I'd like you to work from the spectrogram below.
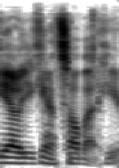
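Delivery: ordinary delivery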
